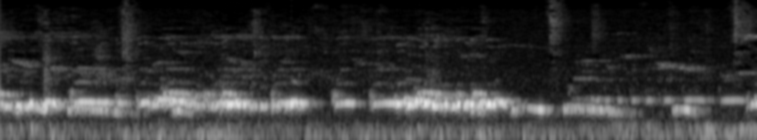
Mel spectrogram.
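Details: Zebra dove of the cemani variety, singing actively with a loud, clear, rhythmic voice. Two bursts of low rolling coos, then softer falling notes, with occasional faint high chirps.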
